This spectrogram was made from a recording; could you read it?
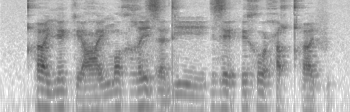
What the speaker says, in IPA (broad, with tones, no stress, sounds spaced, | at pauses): qʰ iː˥˨ j e˦˥ k e˩ ʕ e˩˧ ŋ ɔ˧˥˧ x ʁ i˧˥˧ z ɛ˩ d iː˥˨ | z e˥˨ h ɪ˦˥ x o˥˨ ħ ɪ˩ χ qʰ i˩ f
